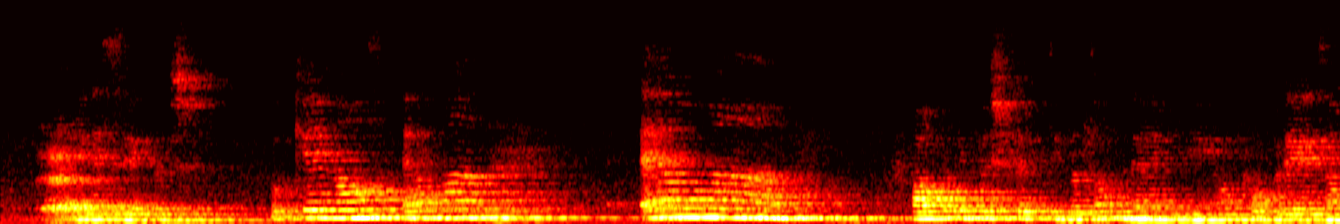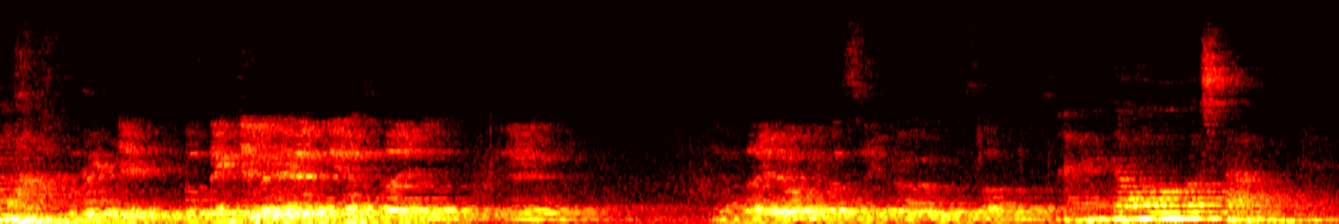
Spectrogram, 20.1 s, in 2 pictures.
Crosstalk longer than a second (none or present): none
